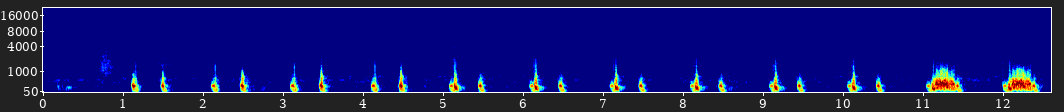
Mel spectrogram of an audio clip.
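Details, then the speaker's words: Simulated bicuspid aortic valve stenosis at about 60 beats a minute: a low-intensity first sound, then a high-frequency ejection click and a harsh systolic ejection murmur. "But what I want to emphasize is that this is the first sound, this is the first sound, this is the first sound, and as you can see, the intensity is low, but when the click will appear, there is high frequency sound."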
